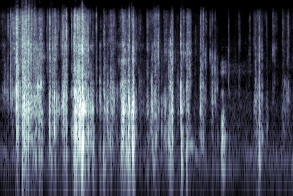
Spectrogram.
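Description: Foil wrapper of a baseball card pack crinkling and tearing as it is ripped open by hand. The crackling is dense for about the first two seconds, then thins to scattered crackles as the cards are pulled out.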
